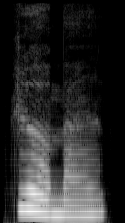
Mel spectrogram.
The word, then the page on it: 热门: rè mén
